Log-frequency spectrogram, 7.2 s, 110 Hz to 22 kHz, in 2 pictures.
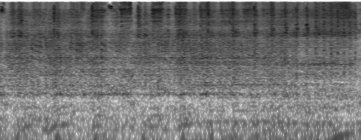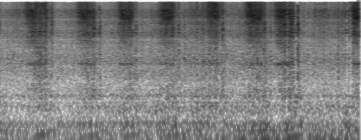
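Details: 1957 GMC 370 2-ton truck, original Pontiac 347 revived after 20 years seized, 6625 miles: lumpy uneven idle with irregular low thumps on fuel poured into carburetor, smoky burning off diesel and penetrating oil; owner unsure all cylinders fire.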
